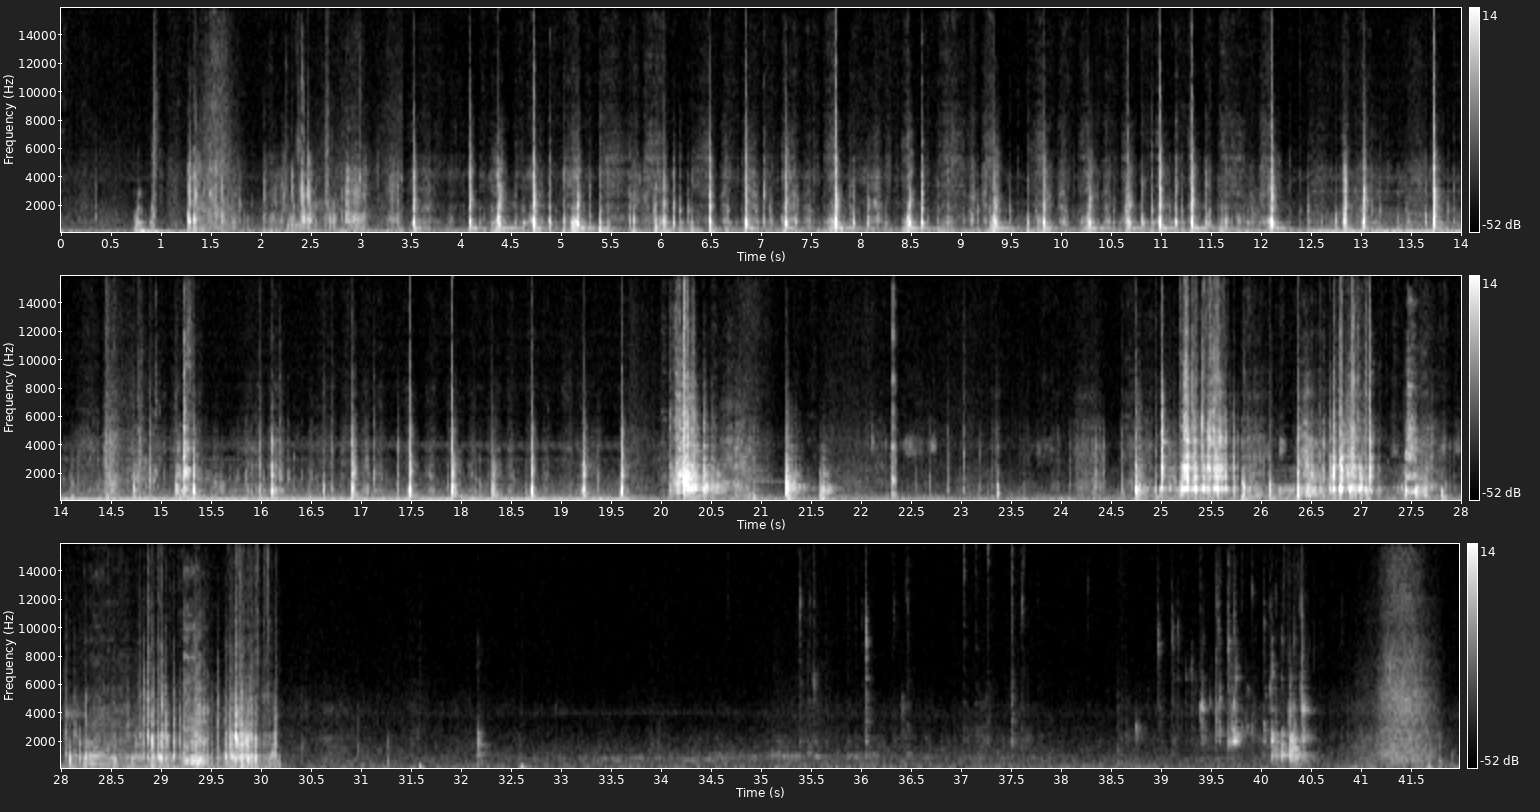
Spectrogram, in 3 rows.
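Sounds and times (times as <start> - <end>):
low steady hum: 0.0 - 30.2
knife chopping chocolate on board: 3.5 - 19.7.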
